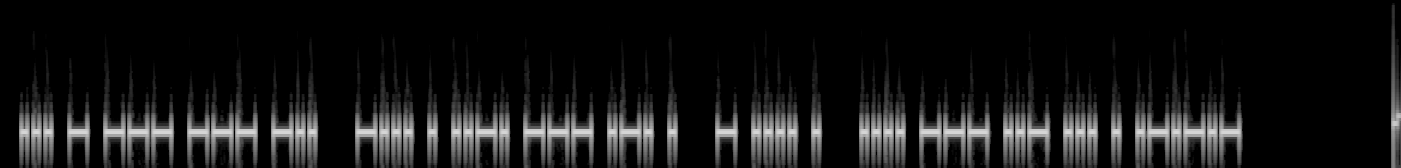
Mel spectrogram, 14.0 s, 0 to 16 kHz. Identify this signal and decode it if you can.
Morse code, heard as a keyed tone, about 19 wpm, 700 Hz. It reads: STOOD BEFORE THE HOUSE.
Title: Sentences from Top 1000 Words - Review Part 2 - 20wpm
